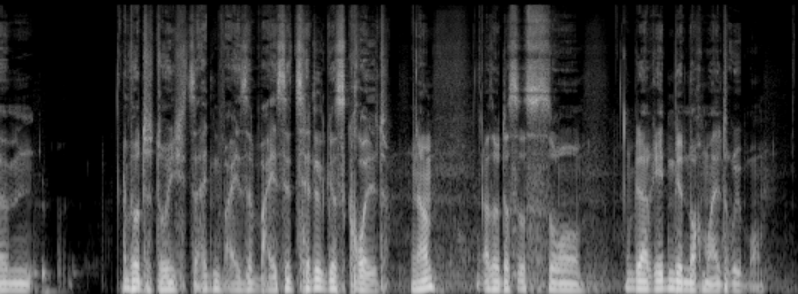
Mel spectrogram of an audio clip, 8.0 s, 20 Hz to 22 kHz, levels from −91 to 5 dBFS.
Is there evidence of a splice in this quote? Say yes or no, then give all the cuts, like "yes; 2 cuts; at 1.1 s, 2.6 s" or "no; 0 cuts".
no; 0 cuts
